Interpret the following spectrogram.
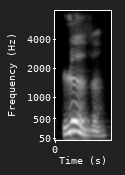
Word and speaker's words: lève: Porque ya tengo dos veces la E francesa, je me, y no puedo decir lève, ¿ok?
